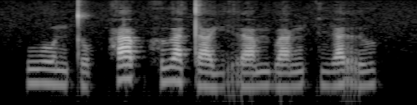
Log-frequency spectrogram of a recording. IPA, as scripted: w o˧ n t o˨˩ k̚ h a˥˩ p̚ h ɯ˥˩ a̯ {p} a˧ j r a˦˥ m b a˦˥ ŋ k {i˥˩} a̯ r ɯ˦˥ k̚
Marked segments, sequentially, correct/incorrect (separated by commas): incorrect, incorrect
